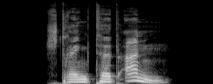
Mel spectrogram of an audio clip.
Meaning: inflection of anstrengen: 1. second-person plural preterite 2. second-person plural subjunctive II
- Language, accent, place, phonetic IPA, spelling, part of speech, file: German, Germany, Berlin, [ˌʃtʁɛŋtət ˈan], strengtet an, verb, De-strengtet an.ogg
